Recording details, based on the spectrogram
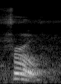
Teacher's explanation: formed by curling the lower lip back and raising it to touch the upper teeth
